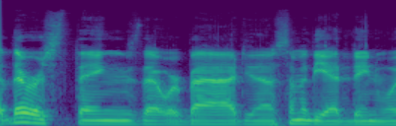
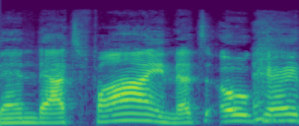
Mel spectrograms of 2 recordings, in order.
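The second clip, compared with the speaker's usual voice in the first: exasperated; 9 semitones higher, 11 dB louder than usual. Real, not acted. Exasperated argument with cohost.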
